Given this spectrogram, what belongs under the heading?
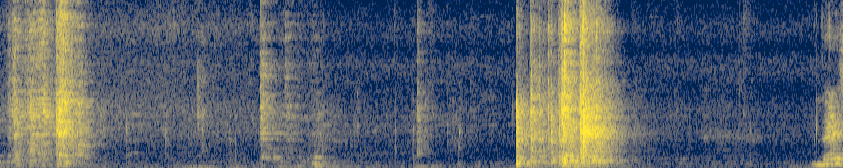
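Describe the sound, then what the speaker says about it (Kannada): A plate set over a frying pan of tomatoes as a lid, heard as two sharp, close clattering knocks of crockery on metal, with quieter handling and small clinks between them. "ಈಗ ಟೊಮೆಟೊ ಹಾಕ್ಬಿಟ್ಟು ಪ್ಲೇಟ್ ಮುಚ್ಚಿಬಿಡ್ತೀನಿ"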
